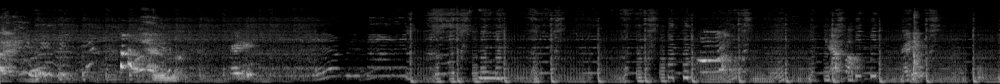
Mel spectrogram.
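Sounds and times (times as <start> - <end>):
loud music: 0.0 - 10.0
person vocal sound: 6.3 - 7.6.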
